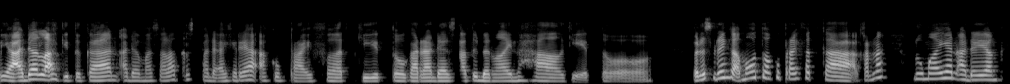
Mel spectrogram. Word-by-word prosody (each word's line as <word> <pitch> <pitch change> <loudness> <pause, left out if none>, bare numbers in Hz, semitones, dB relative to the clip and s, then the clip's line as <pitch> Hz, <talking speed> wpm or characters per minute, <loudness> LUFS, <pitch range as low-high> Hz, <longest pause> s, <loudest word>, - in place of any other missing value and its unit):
ya 190 -3 +3
ada 235 +7 +6
lah, 215 - +10
gitu 180 -2 -5
kan, 185 +2 +2
ada 180 -1 -5
masalah, 175 +4 -6
terus 230 - -12
pada 175 -2 -7
akhirnya 180 +5 -2
aku 175 0 -5
private, 155 0 -5
gitu. 155 +1 -4
Karena 160 0 +3
ada 165 - +1
satu 165 +2 -4
dan 160 -1 +2
lain 160 +1 -1
hal, 165 -4 -1
gitu. 75 -1 -9 0.8
Padahal 235 - +3
sebenarnya 295 +3 +1
nggak - - -5
mau 285 - +3
tuh 290 - +1
aku 310 - -6
private 265 +2 -2
Kak, 185 -5 +4
karena 200 +10 -1 0.4
lumayan 260 +3 +1
ada 215 -2 +1
yang 215 0 +2
180 Hz, 190 wpm, -23 LUFS, 165-225 Hz, 0.8 s, lah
